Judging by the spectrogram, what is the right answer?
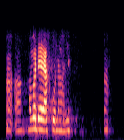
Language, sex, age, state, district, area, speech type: Assamese, female, 30-45, Assam, Goalpara, urban, conversation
